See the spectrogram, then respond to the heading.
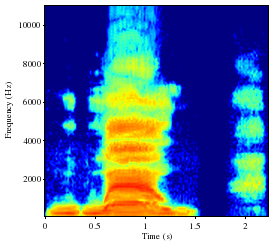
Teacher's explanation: the wow, it leaves an opening between the lips.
